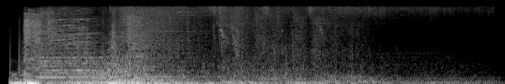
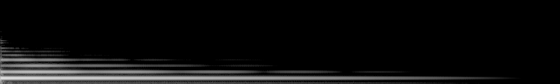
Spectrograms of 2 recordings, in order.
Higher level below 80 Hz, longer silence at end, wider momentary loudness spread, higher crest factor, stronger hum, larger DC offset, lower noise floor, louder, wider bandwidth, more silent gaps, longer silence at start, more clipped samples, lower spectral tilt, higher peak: first, -20 dBFS vs -56 dBFS; second, 0.35 s vs 1.85 s; first, 26 LU vs 23 LU; about the same, 20 dB vs 16 dB; neither; neither; second, -45 dBFS vs -74 dBFS; second, -21 LUFS vs -17 LUFS; first, 16 kHz vs 2.2 kHz; neither; about the same, 0.1 s vs 0 s; neither; second, -5 dB/octave vs -11 dB/octave; about the same, 0 dBFS vs -2 dBFS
